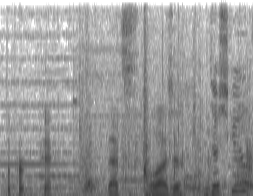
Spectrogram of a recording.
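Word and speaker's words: Dushku: things Elijah was the perfect pick that's Elijah dusu pronounced like push dush Eliza I love what she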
